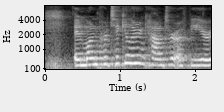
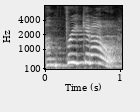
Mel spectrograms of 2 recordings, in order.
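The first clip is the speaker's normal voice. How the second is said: high, slow, dramatic freaked-out exclamation. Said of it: "he would clutch his head dramatically and exclaim".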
